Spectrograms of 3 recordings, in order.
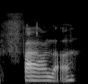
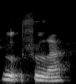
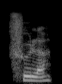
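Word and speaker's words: Foula: Nikki says, when I visited, I really wanted to go to Fowler. Is that how you pronounce it? Fula. Fula.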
